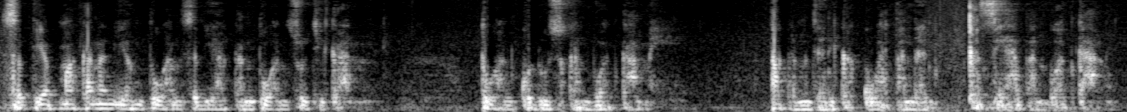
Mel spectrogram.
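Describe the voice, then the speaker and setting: A male pastor voicing a missionary father who prays calmly and with faith, low and quiet. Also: moderate pace, dull audio, a little hiss or hum, natural voice. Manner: calm, hushed.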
